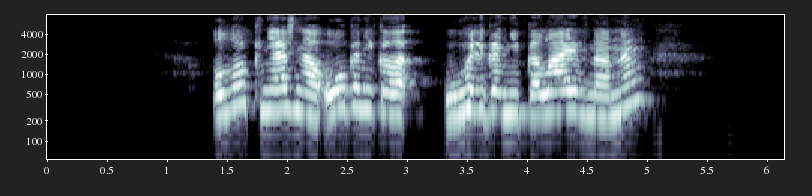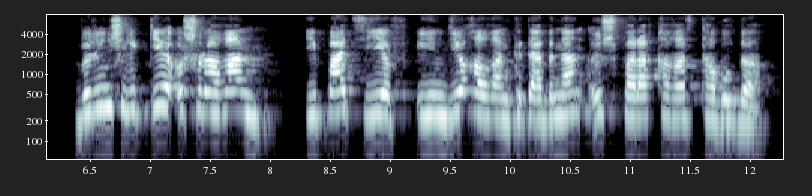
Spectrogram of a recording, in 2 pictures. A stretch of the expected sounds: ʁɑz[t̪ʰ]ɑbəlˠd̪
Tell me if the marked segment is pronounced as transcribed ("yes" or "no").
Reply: yes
